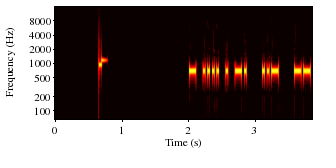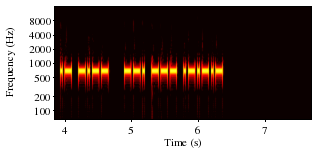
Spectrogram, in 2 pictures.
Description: Morse code, heard as a keyed tone, about 34 wpm, 700 Hz. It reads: THEN U MAY GO.
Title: Sentences from Top 100 Words and Abbreviations 35wpm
